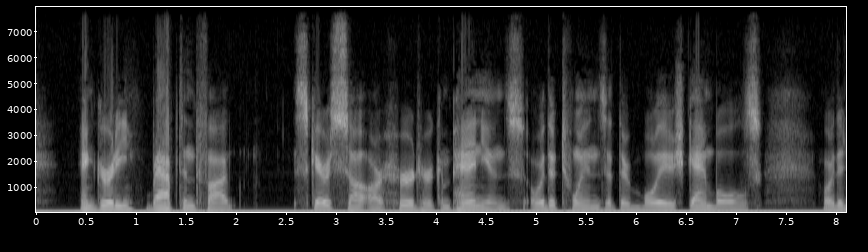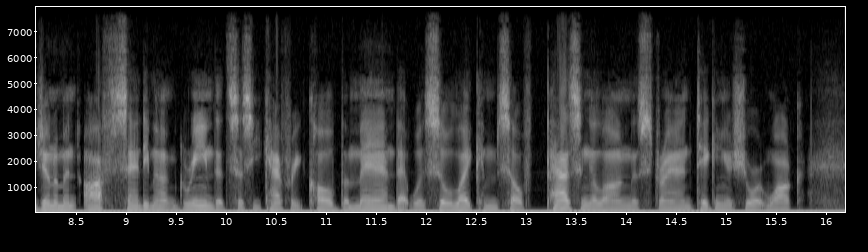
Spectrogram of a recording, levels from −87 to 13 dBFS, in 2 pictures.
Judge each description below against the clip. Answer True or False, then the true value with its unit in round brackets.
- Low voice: True (125 Hz)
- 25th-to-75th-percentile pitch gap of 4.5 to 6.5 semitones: False (2.8 semitones)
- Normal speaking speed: True (160 wpm)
